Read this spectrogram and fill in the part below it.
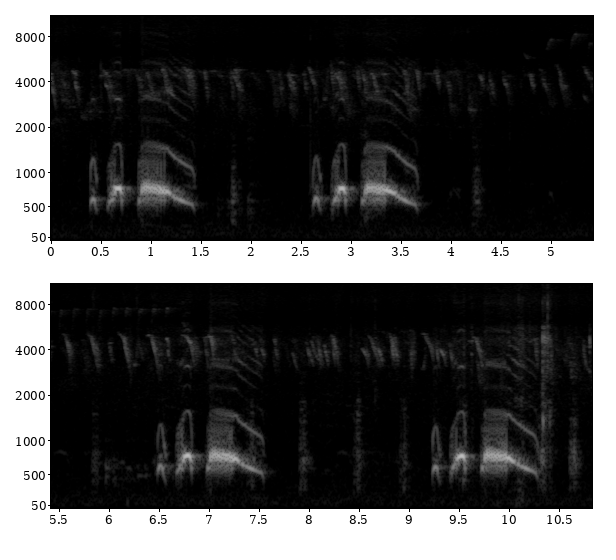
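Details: Spotted dove from the Northwest (Tây Bắc) region giving low, mellow cooing phrases. Each is a short stutter of notes rising into a longer, slurred, descending coo, repeated four times about every two to three seconds. Faint high chirps from other birds sound behind.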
